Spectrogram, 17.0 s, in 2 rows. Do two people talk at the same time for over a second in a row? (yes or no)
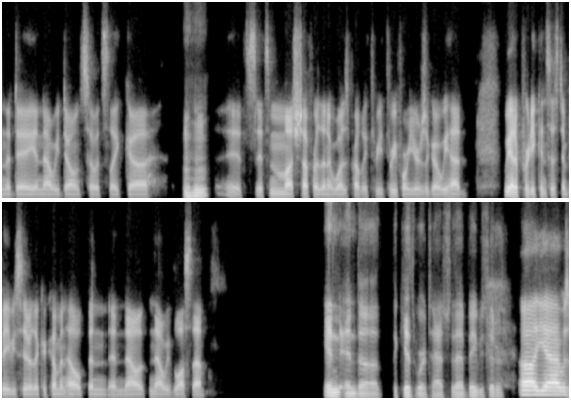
no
